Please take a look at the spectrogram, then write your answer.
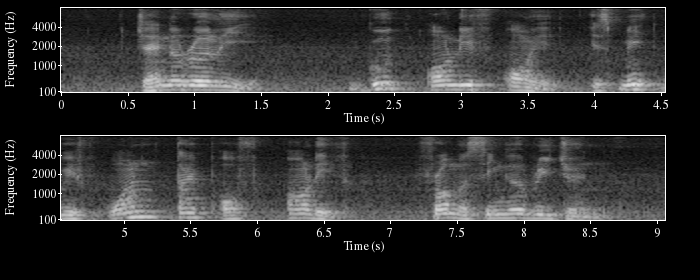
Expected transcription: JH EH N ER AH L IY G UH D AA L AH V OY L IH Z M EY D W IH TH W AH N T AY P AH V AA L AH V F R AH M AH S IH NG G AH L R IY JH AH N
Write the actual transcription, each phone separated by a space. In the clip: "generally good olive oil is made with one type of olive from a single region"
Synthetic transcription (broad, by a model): JH EH N ER AH L IY G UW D AA L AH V OY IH S M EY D W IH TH W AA N T AY P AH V AA L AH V F R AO M AH S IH NG G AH L R IY JH AH N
